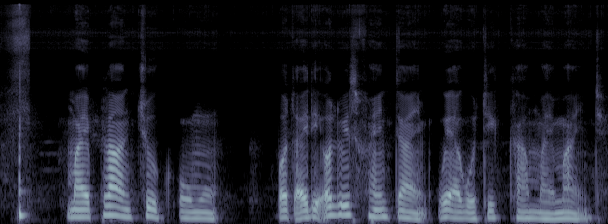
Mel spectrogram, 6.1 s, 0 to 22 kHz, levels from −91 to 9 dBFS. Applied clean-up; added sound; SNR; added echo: none; none; none; none.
